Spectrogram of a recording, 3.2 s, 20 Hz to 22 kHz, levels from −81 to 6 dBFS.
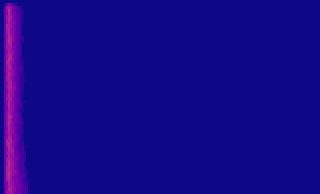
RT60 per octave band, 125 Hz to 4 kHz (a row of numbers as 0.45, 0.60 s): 0.50, 0.40, 0.40, 0.40, 0.35, 0.35 s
